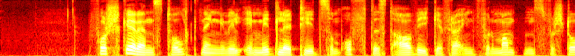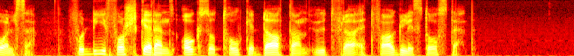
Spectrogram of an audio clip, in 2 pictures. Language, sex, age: Norwegian, male, 29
